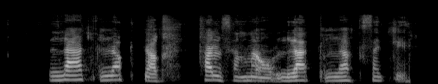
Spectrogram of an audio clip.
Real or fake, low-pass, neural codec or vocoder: fake; 10.8 kHz; codec, 24 kHz, 1 kbps, SNAC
